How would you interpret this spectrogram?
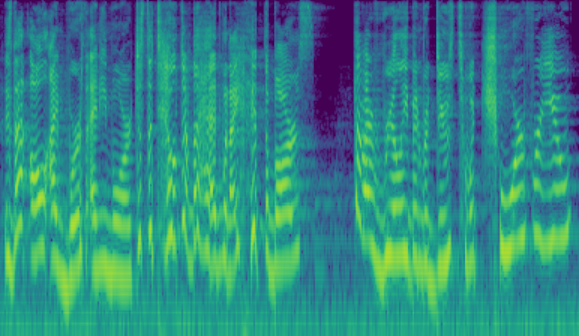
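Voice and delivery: loud, bitter rising protest; angry outburst. Acted. Caged vampire angrily confronting her silent partner. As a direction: hurl it at him through the bars.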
